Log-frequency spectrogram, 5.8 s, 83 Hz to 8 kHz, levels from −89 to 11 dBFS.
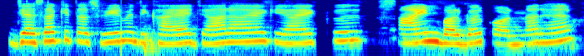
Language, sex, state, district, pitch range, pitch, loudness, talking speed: Hindi, female, Uttar Pradesh, Varanasi, 245-285 Hz, 265 Hz, -17 LUFS, 145 wpm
